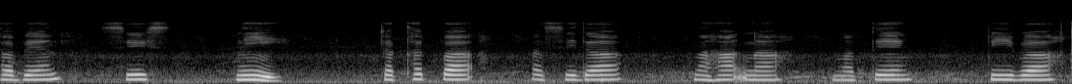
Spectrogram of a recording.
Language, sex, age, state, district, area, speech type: Manipuri, female, 45-60, Manipur, Kangpokpi, urban, read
